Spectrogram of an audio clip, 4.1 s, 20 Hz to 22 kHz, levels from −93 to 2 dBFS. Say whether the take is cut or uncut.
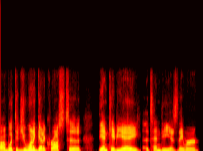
cut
